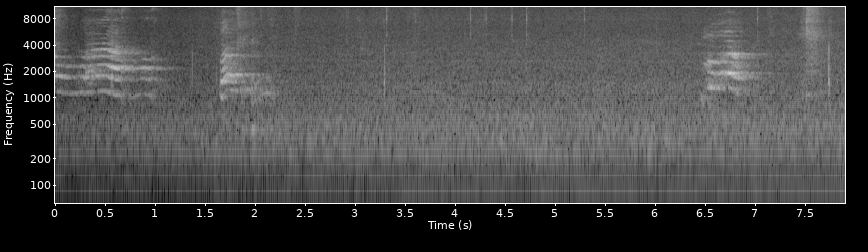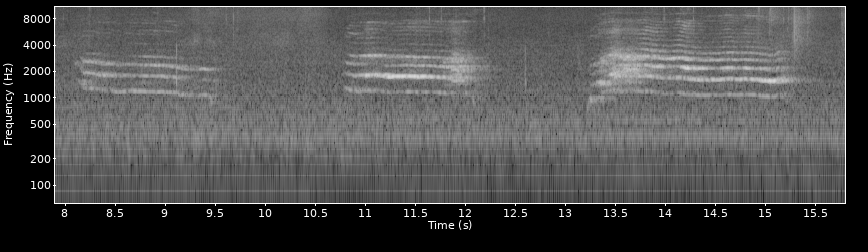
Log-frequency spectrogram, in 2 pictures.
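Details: Kittens Brown and Pepsi fighting for rank in the family cat hierarchy, trading about six drawn-out, harmonic meows and wails, some wavering or bending downward, spaced a few seconds apart over a steady low indoor hum.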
